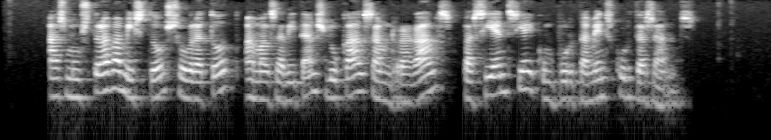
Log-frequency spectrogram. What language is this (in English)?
Catalan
